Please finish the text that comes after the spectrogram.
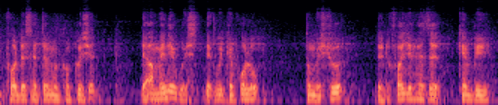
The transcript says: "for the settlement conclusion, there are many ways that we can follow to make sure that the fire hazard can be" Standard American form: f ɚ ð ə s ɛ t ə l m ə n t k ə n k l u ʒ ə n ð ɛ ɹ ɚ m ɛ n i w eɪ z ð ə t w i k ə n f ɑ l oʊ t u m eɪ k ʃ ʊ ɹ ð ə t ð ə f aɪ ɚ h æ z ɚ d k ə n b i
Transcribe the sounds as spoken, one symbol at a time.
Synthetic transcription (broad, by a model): f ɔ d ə s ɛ t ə m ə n k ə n k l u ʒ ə n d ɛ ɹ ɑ m ɛ n i w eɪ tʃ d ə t w i k ə n f ɑ l oʊ t u m eɪ k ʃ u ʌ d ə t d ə f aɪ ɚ h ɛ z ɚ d k ə n b i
